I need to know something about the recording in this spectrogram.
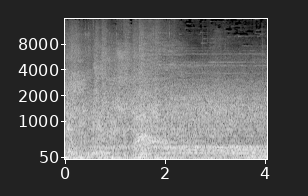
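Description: A blade strikes a monster with heavy, booming blows.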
